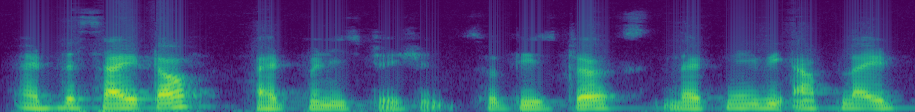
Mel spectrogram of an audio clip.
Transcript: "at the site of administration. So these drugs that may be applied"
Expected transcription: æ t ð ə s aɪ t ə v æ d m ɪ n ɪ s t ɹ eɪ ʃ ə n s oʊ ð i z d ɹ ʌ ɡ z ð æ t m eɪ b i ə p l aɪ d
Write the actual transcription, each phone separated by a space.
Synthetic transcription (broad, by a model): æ t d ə s aɪ t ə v æ d m ɪ n ɪ s t ɹ eɪ ʃ ə n s oʊ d i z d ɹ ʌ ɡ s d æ t m eɪ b i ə p l aɪ d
